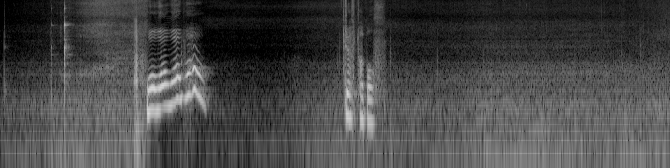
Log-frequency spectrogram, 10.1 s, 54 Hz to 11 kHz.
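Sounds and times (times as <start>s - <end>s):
fizzing hiss of foaming mixture: 1.0s - 10.0s.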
